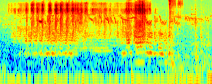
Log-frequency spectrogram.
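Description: A continuous, wavering whine of mosquitoes buzzing, several overlapping tones rising and falling in pitch for the whole stretch with no pauses.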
